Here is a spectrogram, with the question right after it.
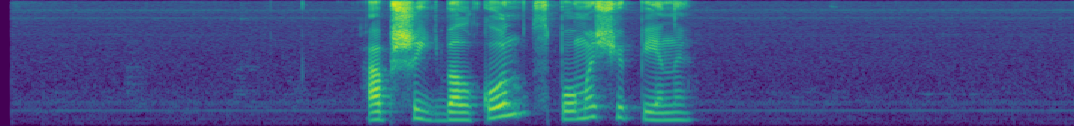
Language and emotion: Russian, neutral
